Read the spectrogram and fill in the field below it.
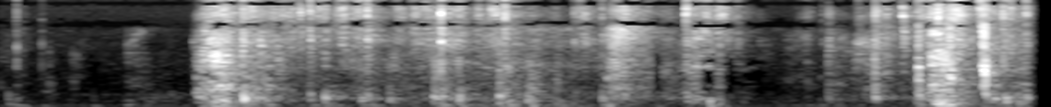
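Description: A small dog growls and snarls playfully.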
